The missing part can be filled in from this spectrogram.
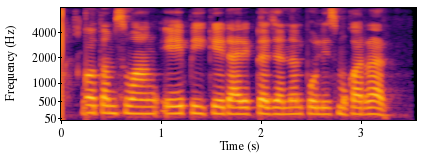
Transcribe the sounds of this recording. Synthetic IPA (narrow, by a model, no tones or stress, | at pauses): ɡoːt̪əmsʋaːŋɡepikeɖaːɪɾek̚ʈəɾd͡ʒɐnəlpoliːsmʊkəɾːəɾ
